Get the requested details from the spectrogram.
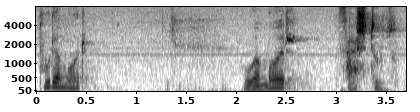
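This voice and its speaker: A man's voice: mid-range voice, takes it slowly, darkish tone. A man with a European Portuguese accent giving an informal spiritual talk, speaking conversationally and often adding tag questions. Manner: chuckles often while explaining. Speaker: religious speaker.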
